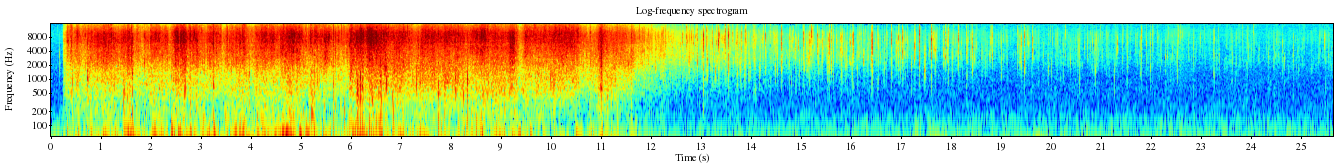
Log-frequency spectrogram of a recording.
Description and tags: rustle.bub-Wrap Unravel 2
recordings of various rustling sounds with a stereo Audio Technica 853A
rustle, scratch, bubble, rip, bublerap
